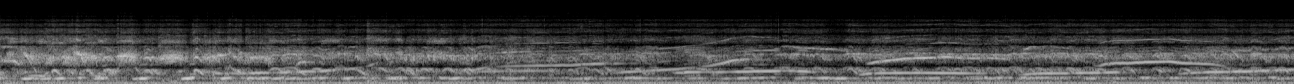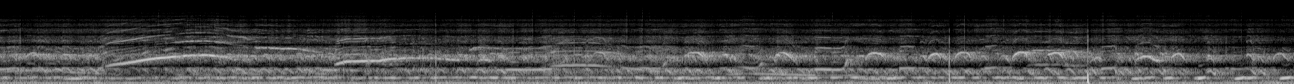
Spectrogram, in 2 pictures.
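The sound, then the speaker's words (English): An early morning primate chorus at the San Diego Zoo: chimpanzees' overlapping screams start it, joined by gibbons' and siamangs' whooping, siren-like hoots that swoop up and down in pitch, sustained and loud over a steady background hum, with no talking. “The screams of the chimpanzees start the wild chorus off.”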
